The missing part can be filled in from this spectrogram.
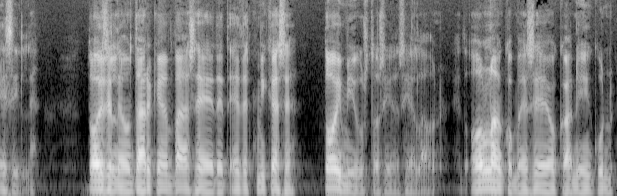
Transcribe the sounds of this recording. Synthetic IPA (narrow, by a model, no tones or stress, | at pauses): esḭlːe | t̪oiselːeont̪ærkeæmpæːseet̪et̪et̪et̪mikæse | t̪oimiust̪osiɑ̰nsiḛlːæ̰o̰net̪olːɑːŋkomesejokɑniːŋkun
